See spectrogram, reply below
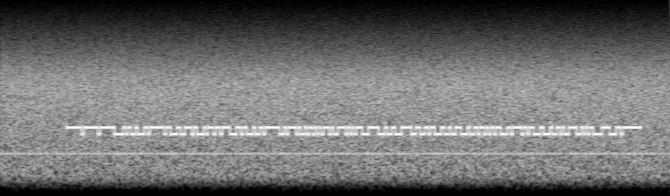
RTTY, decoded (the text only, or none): ACH, GDYBYM MIAL JAKA BRON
